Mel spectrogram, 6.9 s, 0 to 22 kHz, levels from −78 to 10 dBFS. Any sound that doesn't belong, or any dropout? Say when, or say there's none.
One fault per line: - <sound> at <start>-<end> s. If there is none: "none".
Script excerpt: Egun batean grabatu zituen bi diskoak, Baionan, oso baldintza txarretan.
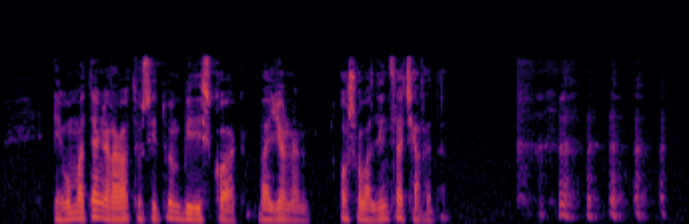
- laugh at 5.2-6.7 s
